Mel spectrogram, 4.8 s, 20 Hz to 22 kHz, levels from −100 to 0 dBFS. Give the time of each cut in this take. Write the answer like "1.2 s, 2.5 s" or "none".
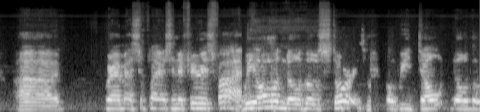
2.4 s, 3.6 s

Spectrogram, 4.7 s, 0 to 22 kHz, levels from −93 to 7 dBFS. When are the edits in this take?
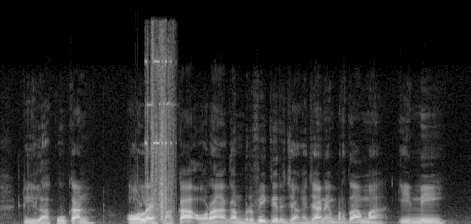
1.6 s

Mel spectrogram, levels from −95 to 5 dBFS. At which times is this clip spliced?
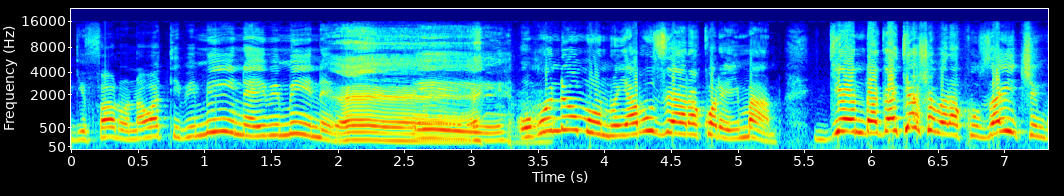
3.2 s

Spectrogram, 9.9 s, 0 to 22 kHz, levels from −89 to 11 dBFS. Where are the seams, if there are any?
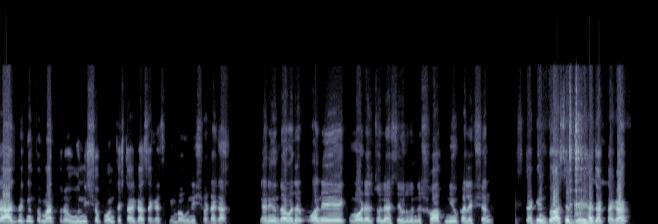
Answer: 7.9 s

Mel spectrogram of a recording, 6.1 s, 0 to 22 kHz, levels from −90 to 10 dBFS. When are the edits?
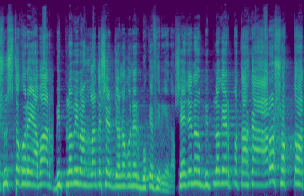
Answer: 1.0 s, 3.4 s

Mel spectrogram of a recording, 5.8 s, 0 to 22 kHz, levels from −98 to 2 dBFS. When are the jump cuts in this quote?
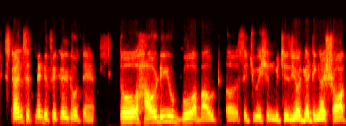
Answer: none

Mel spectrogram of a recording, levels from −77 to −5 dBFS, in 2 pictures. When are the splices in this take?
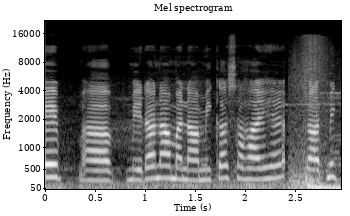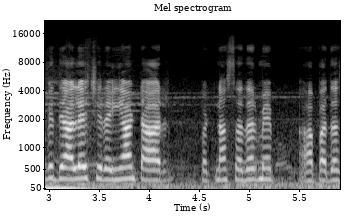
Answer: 2.4 s

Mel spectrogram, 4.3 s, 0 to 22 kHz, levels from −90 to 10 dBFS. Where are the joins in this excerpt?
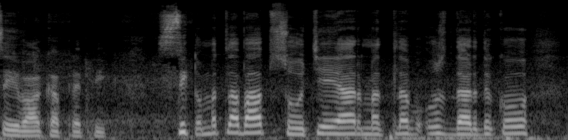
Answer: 1.5 s

